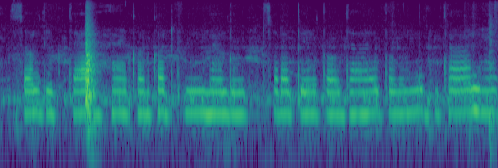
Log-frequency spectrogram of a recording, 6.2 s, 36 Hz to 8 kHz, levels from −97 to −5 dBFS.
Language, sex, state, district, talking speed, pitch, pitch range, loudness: Maithili, female, Bihar, Vaishali, 175 wpm, 210 Hz, 210-220 Hz, -38 LUFS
